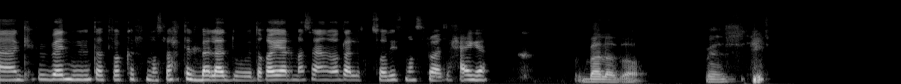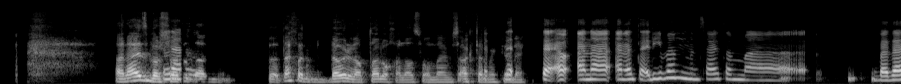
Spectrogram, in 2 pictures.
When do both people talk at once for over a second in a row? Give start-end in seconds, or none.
none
